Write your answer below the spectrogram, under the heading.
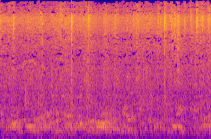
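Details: Pigeons in a keeper's loft cooing: low, soft, bubbling coos in short repeated phrases, steady background hiss throughout.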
